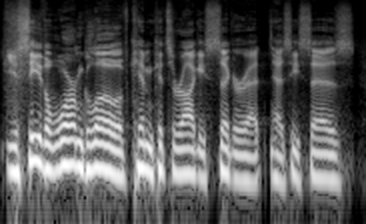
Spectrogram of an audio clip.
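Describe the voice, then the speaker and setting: A man narrating an improvised tabletop game as game master in a loose, halting, conversational way. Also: medium pitch, warm tone, dry recording, clean studio sound. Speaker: game master, podcast host.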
